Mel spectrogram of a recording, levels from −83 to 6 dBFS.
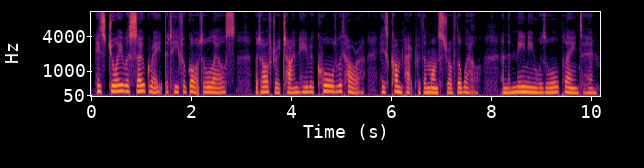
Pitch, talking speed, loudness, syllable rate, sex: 190 Hz, 200 wpm, -20 LUFS, 4.8 syllables/s, female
